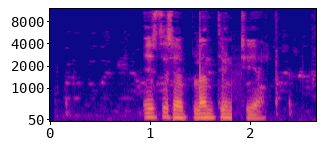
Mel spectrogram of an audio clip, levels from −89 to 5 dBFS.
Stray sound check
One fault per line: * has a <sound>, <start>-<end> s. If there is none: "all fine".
* has a dropout, 1.8-1.9 s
